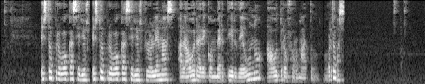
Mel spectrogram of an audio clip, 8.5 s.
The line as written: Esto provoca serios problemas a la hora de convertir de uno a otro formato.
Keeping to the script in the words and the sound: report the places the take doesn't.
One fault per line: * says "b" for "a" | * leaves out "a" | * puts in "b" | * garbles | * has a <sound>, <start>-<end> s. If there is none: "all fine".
* puts in "esto provoca serios"
* garbles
